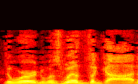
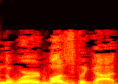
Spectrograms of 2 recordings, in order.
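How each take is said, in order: First: "with" stressed in a quick contrast. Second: "was" stressed in contrast, before the God. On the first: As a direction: lean on "with" before the God. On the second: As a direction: punch the word "was". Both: Shown as a demonstration. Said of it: "John saying back to back".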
